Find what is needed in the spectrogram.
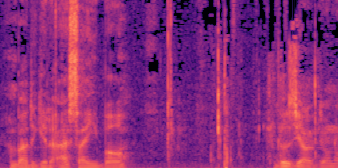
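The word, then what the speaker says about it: açaí: It's pronounced acai bowl, but that shit is spelled weird.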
